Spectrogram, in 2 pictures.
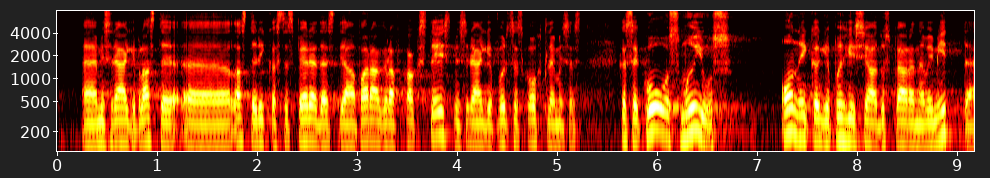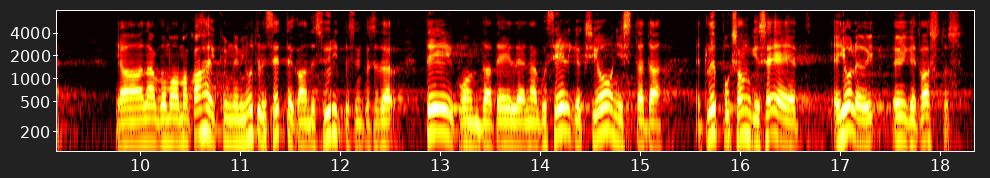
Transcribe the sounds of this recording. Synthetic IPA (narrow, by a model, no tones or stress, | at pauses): misræːɡ̥ib̥lɑst̪elʔɑ̰st̪e̞ɾikˑːɑst̪e̞st̪pe̞ɾe̞d̪e̞st̪jɑpɑɾɑɡ̥rɑfkɑkst̪e̞jst̪misræːɡ̥ib̥vɤrt̪sest̪̚ko̞ht̪le̞mise̞st̪ | kɑsːe̞ko̞ːsmɤjus | ʔo̞nːikːɑɡipɤɦiseɑd̪uspeɑɾenevɤjmit̪ːe̞ | jɑnɑɡumɑomɑkɑɦe̞kymneminut̪ːˑilise̞t̪ːe̞kɑnd̪̥esyɾit̪ːˑɑsinkɑsed̪ɑ | t̪e̞ːko̞nd̪̥ɑt̪e̞ːlenɑɡ̥use̞lʲɡe̞ksjo̞ːnʲist̪ɑd̪̥ɑ | e̞t̪ːˑlɤpːˑukso̞ŋɡ̥ise̞ːt̪ˑː | e̞jo̞leɤjɡ̥ed̪vɑst̪us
